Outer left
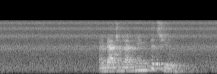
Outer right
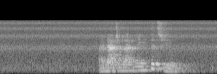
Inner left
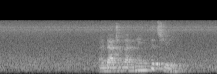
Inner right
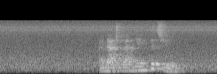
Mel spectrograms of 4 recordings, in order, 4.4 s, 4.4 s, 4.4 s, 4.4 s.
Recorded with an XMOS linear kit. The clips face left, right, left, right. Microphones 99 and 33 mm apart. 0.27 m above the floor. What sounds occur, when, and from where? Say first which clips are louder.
2.0 s a man speaking: outer left 1 dB, inner left 1 dB; 30° right (ahead or behind), 7 m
